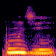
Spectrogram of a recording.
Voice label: "gong1 jin1", Chinese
